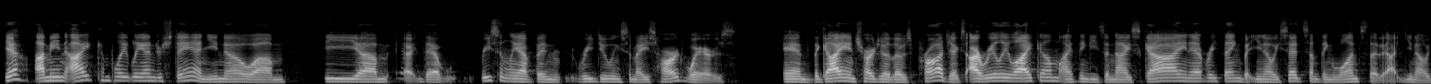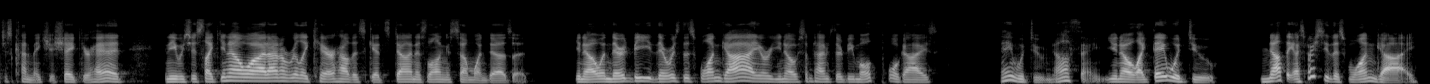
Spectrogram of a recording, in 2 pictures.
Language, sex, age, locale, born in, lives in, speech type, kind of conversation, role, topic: English, male, 20-24, en-US, United States, United States, conversation, unstructured, none, What is the biggest frustration you have had in a job?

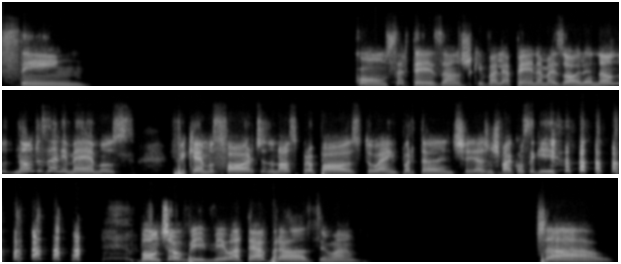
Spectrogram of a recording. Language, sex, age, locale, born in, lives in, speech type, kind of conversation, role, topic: Portuguese, female, 40-44, pt-BR, Brazil, United States, conversation, unstructured, none, Como você se sente quando consegue guardar dinheiro?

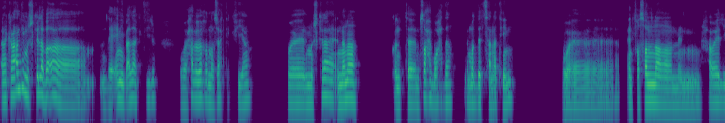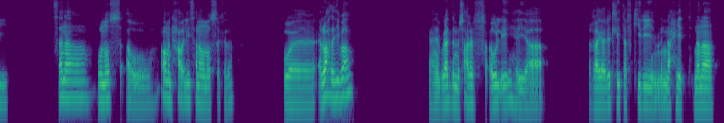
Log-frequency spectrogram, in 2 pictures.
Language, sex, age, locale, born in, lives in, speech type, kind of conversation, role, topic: Arabic, male, 25-29, ar-EG, Egypt, United States, conversation, advice, user, إزاي أتعامل مع الانفصال أو إنهاء علاقة طويلة المدى؟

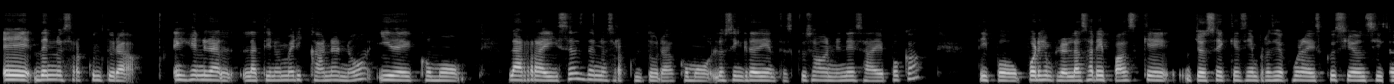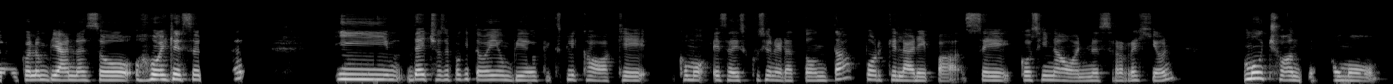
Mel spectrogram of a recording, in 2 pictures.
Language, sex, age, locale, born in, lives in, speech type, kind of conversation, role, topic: Spanish, female, 25-29, es-CO, Colombia, Spain, conversation, unstructured, none, ¿Cómo influye la comida típica en las tradiciones de tu país?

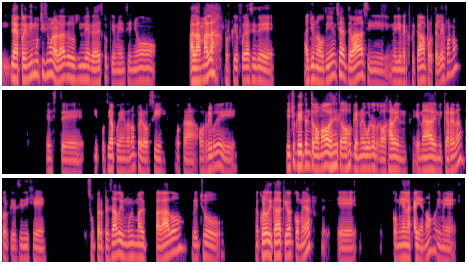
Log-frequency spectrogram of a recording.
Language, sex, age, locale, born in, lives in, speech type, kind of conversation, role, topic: Spanish, male, 25-29, es-MX, Mexico, Mexico, conversation, unstructured, none, ¿Crees que es justo trabajar horas extra sin pago adicional?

